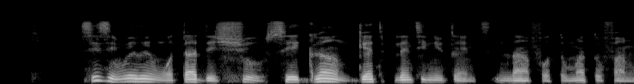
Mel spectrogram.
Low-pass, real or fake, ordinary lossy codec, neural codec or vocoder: none; fake; none; codec, 16 kHz, 16 kbps, FreqCodec, smaller model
